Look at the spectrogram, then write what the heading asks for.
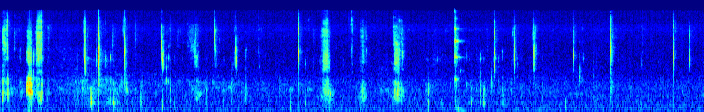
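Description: Close-up eating sounds: a person chewing and biting hot pot food, with irregular wet smacks and sharp clicks a few times a second.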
